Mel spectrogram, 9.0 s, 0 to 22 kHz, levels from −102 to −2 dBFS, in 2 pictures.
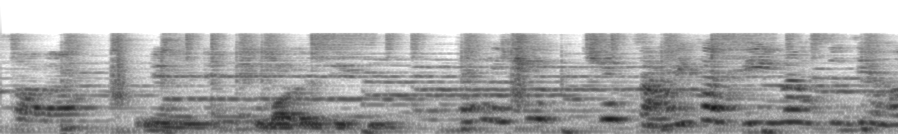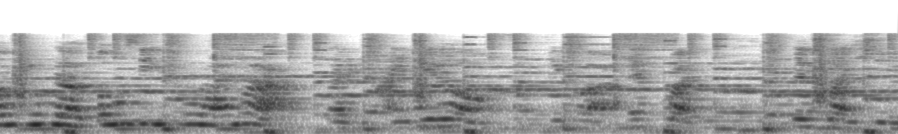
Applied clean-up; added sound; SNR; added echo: classical method WPE with log-MMSE.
